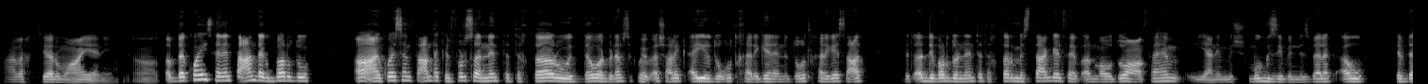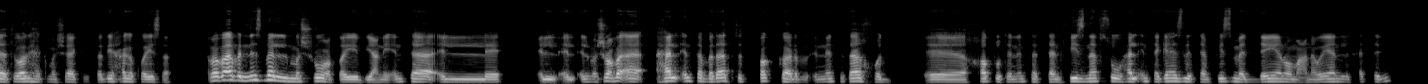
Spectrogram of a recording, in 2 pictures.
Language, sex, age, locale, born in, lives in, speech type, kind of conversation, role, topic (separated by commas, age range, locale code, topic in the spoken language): Arabic, male, 25-29, ar-EG, Egypt, Egypt, conversation, advice, advisor, إزاي بتوازِن/بتوازني بين ضغط بداية المشروع ومسؤوليات البيت مع الأسرة؟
